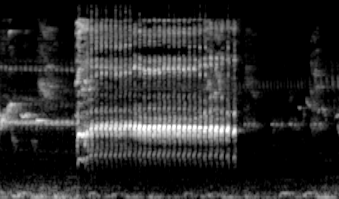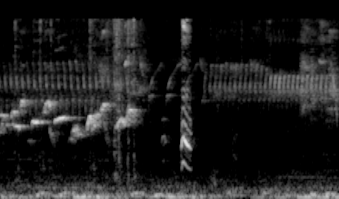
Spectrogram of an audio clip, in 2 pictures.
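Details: A white-crested laughingthrush kept in a collection gives a loud burst of rapid, machine-gun-like chatter for about two seconds, followed by scattered softer squeaks and chirps over a low background rumble.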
